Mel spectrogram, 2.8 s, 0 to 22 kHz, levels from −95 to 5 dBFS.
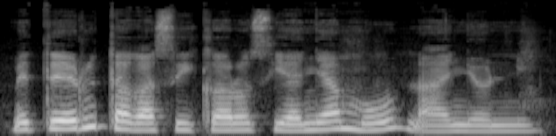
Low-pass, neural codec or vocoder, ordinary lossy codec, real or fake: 19.8 kHz; none; MP3, 96 kbps; real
